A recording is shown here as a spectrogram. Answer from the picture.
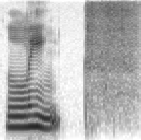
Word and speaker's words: length: Length. Then you have to stick your tongue further out for the th. Length. Or you can skip the ng sound and say length.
